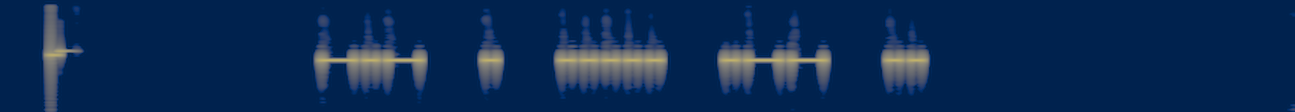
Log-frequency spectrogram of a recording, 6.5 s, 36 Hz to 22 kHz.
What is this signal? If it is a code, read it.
Morse code, heard as a keyed tone, about 22 wpm, spaced as for 16 wpm, 700 Hz. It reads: KE5WI
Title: USA Call Signs - 5 Characters - 2x Character Spacing - 22wpm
